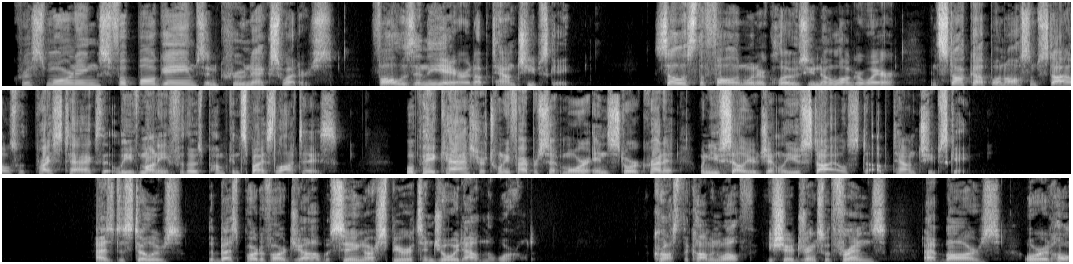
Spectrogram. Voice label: commercial VO

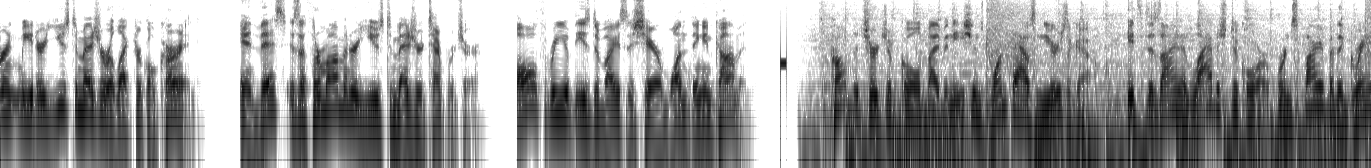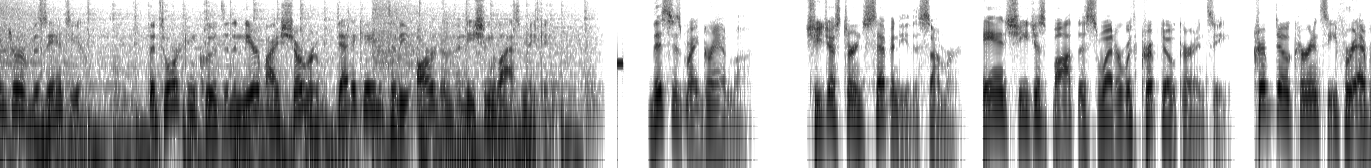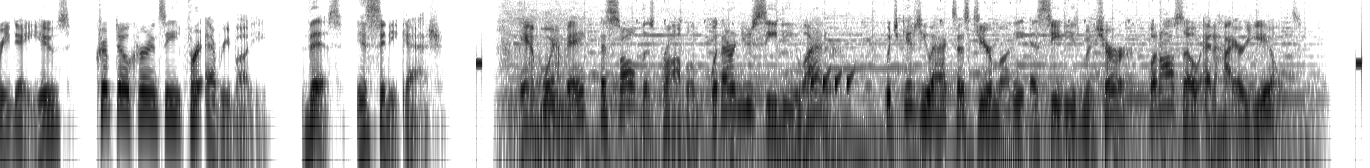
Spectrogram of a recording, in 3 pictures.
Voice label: Narrative

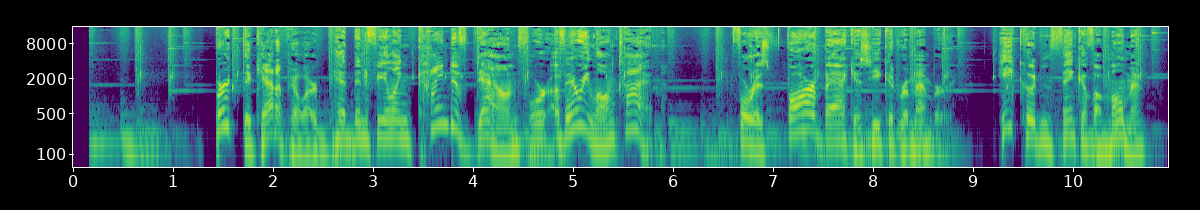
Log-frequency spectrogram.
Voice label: Childrens Book Narration

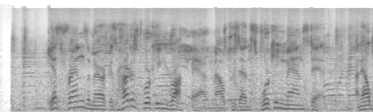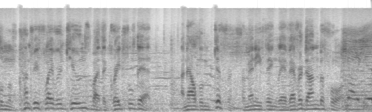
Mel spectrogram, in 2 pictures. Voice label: radio promo

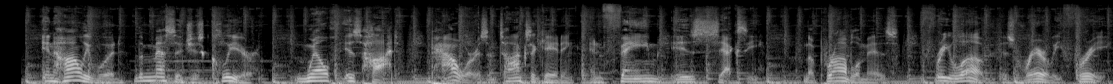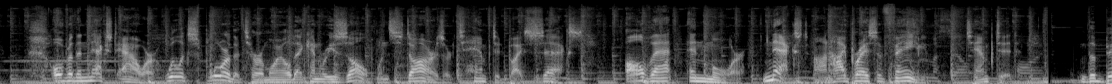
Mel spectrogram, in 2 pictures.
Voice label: Narration

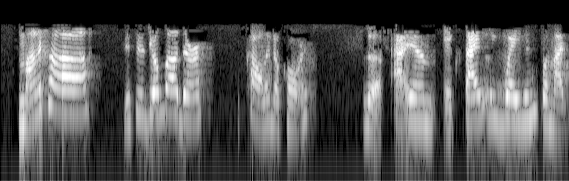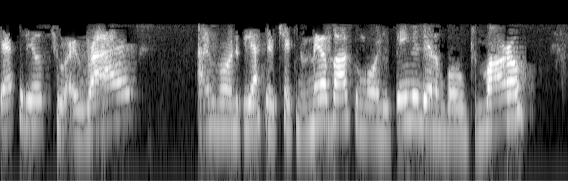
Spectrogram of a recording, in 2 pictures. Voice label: voicemail

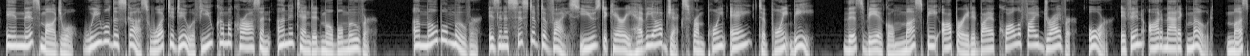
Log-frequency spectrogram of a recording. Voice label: elearning

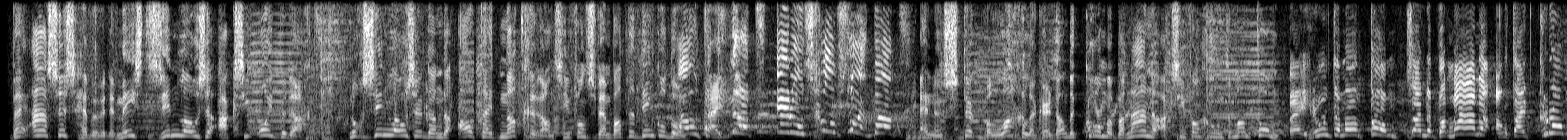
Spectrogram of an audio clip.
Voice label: commercial; asus

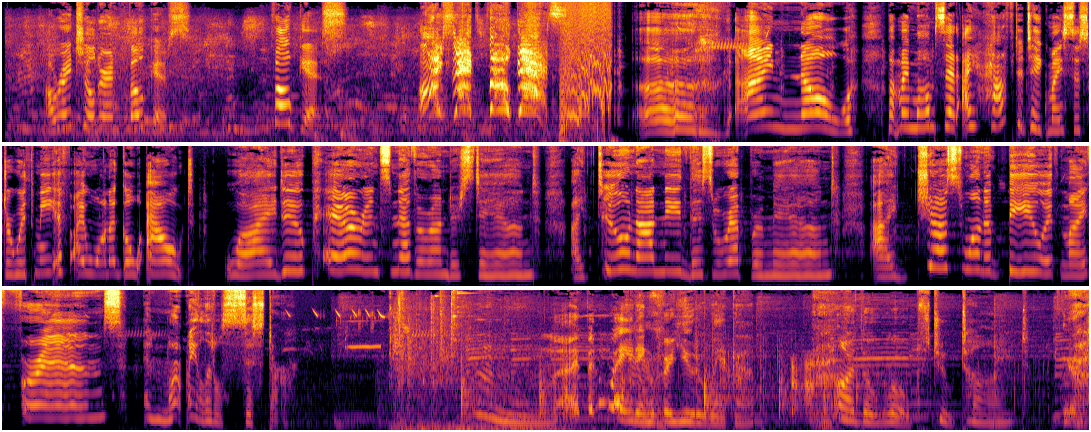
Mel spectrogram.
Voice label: Animation

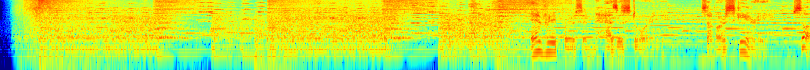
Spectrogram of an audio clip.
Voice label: VO and Music

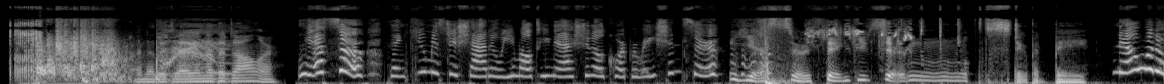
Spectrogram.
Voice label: ANIMATION

